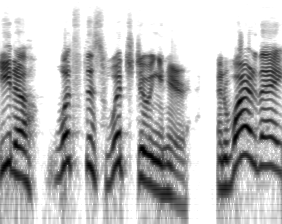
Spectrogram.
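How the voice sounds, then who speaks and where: A man's put-on character voice, extremely high in pitch, at a moderate pace. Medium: read story.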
